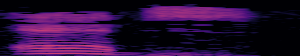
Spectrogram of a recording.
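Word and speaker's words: Aedes: ah eds eds hein a pronúncia é eds em latim eds egipt tá e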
